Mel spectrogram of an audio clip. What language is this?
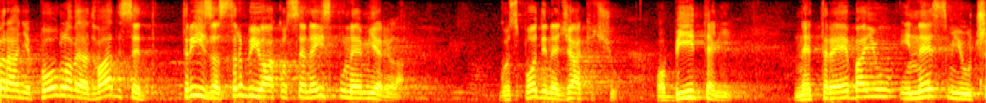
Croatian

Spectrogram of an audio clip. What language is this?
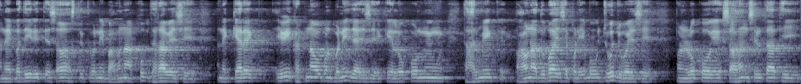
Gujarati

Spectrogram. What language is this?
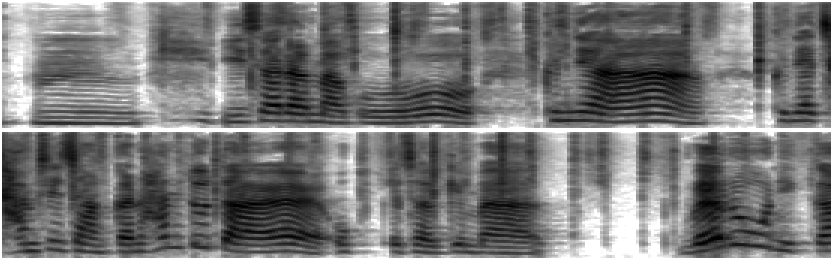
Korean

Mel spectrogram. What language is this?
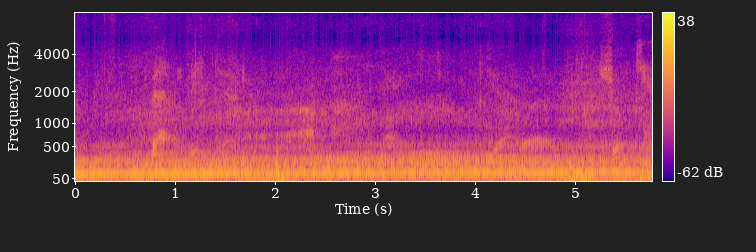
English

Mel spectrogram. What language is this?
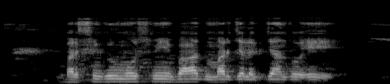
Gurgula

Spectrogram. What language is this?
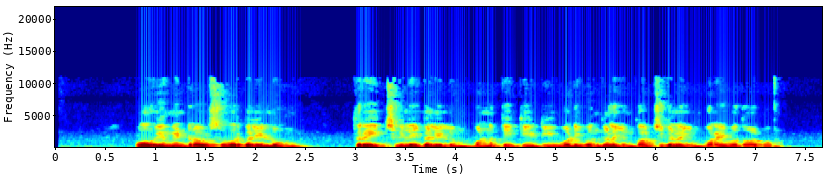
Tamil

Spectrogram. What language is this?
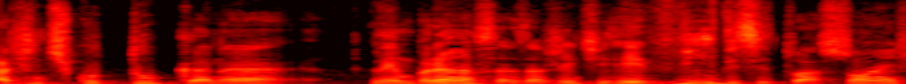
Portuguese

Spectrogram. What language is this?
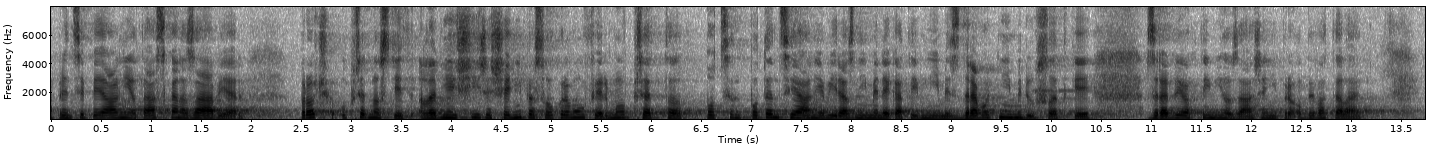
Czech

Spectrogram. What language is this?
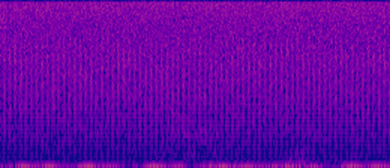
Norwegian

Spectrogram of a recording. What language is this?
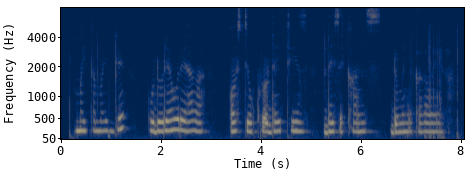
Kikuyu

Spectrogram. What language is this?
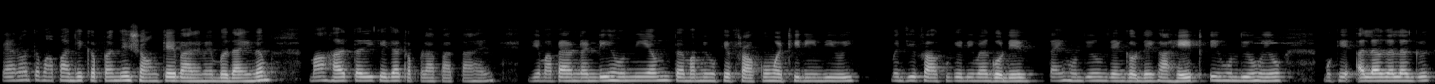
Sindhi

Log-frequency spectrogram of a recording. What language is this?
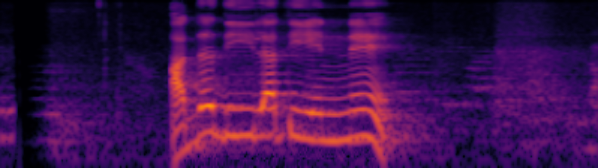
Sinhala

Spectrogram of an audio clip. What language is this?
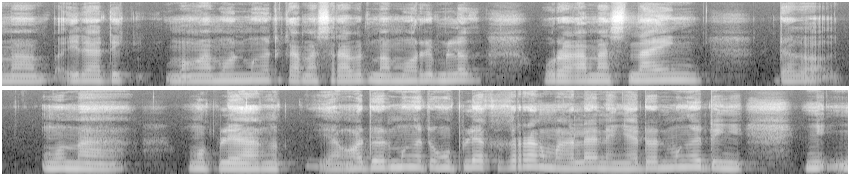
Mali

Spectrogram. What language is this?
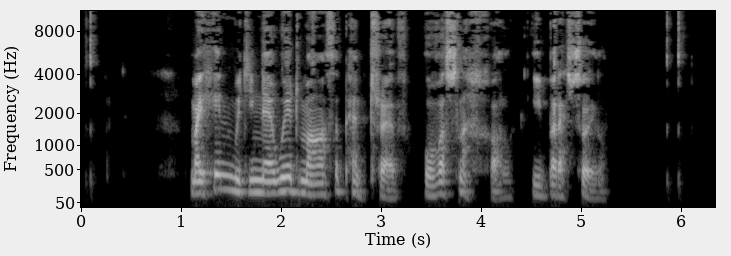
Welsh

